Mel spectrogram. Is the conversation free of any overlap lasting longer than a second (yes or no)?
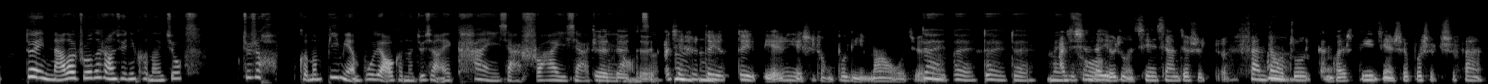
no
